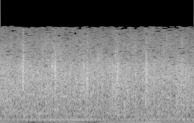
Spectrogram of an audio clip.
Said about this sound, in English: If you got anything out of the word, give the Lord a hand clap if you would.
